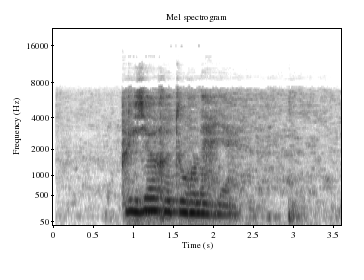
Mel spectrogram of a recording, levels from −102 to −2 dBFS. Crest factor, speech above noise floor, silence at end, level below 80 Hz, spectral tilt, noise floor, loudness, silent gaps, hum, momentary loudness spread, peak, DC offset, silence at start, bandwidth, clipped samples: 16 dB; 44 dB; 0.6 s; -56 dBFS; -5.5 dB/octave; -59 dBFS; -16 LUFS; none; none; 22 LU; -2 dBFS; under 0.1%; 0.85 s; 7.4 kHz; under 0.1%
